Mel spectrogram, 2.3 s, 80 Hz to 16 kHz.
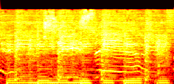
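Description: Rock band recording with a Fender Precision Bass playing along, its low notes pushed through a Caline CP-60 Wine Cellar bass driver pedal. Above the bass, a higher melodic line bends up and down in pitch.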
